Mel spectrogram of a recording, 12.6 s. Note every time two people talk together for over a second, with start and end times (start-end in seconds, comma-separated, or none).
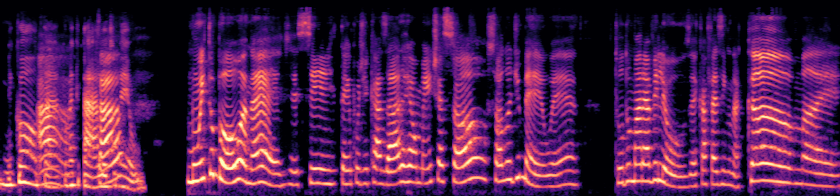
0.5-1.9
